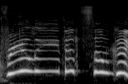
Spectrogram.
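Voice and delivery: very high, loud, overexcited thrilled gush.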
